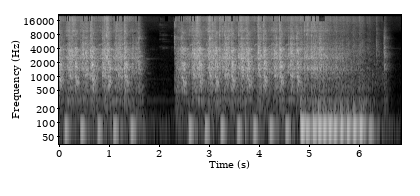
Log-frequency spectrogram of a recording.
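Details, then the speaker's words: 1987/88 Yamaha Warrior 350 single-cylinder, first start with new fuel line and fresh wet-clutch oil, on choke: cranks, fires and settles into steady thumping idle, no valve tick — healthy normal start and idle. "Fire right up. That sounds really good. Hell yeah. Wow. Sounds really good. No valve tick."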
